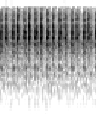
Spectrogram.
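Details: Homemade Joseph Newman-style pulse motor built from microwave coils, running on weak batteries alone without the capacitor. Thin, even electric ticking at roughly ten pulses a second, slow and light; running slowly on weak batteries.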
